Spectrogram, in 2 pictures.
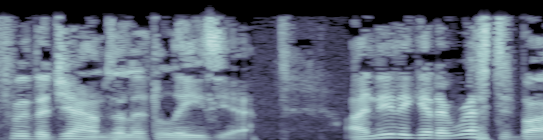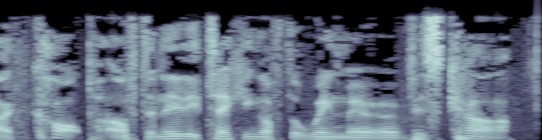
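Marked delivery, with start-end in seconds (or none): none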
